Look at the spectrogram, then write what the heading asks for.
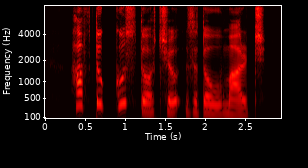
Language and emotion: Kashmiri, neutral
